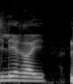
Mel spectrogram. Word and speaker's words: Leroy: Je vous annonce au passage qu'Émilie Mazoyer reçoit Bébé Brune, Songe, Féfé et Le Roi pour un concert exceptionnel en public et en direct du studio Belmar ce soir. On ne dit pas, on ne prononce pas comme ça. – On dit Leroy.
